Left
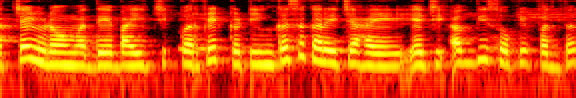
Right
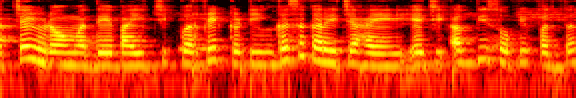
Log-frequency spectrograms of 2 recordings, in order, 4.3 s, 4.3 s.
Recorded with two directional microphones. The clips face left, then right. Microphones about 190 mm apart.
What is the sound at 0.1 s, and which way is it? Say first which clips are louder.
A woman's voice: left 5 dB; 35° left (ahead or behind).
